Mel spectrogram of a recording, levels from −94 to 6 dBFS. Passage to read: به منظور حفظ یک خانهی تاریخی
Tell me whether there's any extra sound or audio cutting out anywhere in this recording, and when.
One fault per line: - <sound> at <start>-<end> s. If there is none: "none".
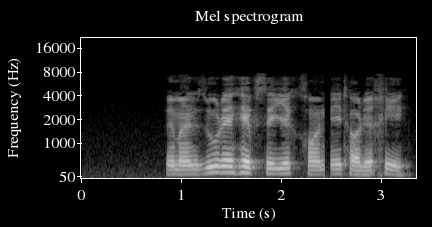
- dropout at 2.4-2.5 s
